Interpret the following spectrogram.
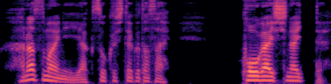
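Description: Man playing a frank, expressive high school boy. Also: normal speed, dry recording, clean studio sound. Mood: serious. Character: frank, proud, sporty first-year high school boy. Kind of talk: Japanese youth romantic comedy voice drama.

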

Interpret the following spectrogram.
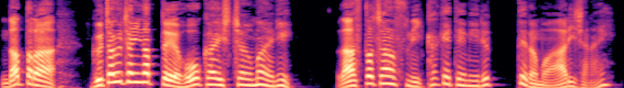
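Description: Man acting a sly, animated teenage senior boy. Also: high voice, fast talker, no room sound, clean studio sound. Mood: sly, persuasive. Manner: smooth-talking, playful, insinuating. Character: sly, teasing high school senior boy, confident schemer. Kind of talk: Japanese romantic-comedy voice drama acting.

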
